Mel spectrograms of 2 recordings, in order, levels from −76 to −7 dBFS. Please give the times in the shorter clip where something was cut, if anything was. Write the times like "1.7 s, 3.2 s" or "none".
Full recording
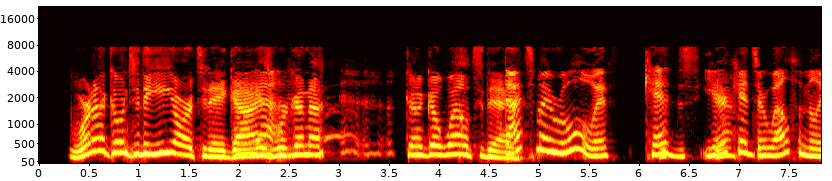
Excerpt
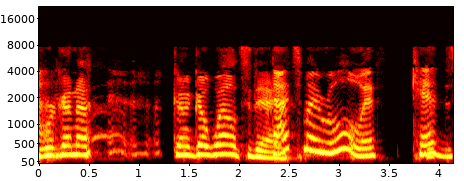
none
